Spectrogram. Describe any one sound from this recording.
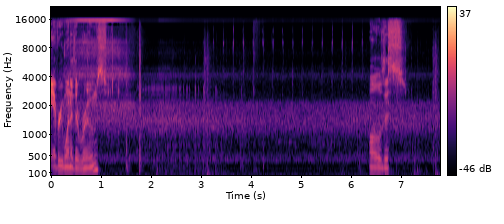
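A young man talks loudly with animation into a close microphone.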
